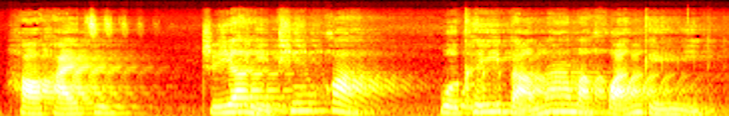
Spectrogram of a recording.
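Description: An actress playing a calm, commanding goddess of fate in a Chinese radio drama. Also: female voice, mid-range voice, a little slow, reverberant, recorded from a distance, over music, natural voice. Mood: calm, mysterious.

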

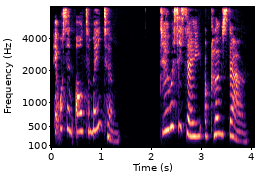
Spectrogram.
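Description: A woman's voice: very high-pitched, huge pitch swings, a little slow, voice pushed up, heavily acted. A woman voicing an indignant, principled woman scientist who argues heatedly.

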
